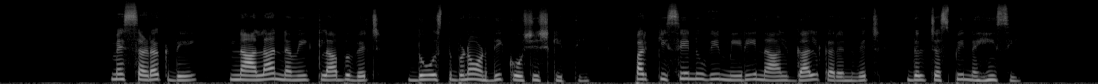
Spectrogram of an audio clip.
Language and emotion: Punjabi, sad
